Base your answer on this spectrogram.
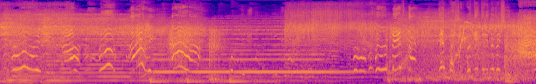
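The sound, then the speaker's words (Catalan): A bee buzzing in a steady, high drone that holds for several seconds, with a voice crying out in alarm around it. “Auxili, que m'ataca una abella!”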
